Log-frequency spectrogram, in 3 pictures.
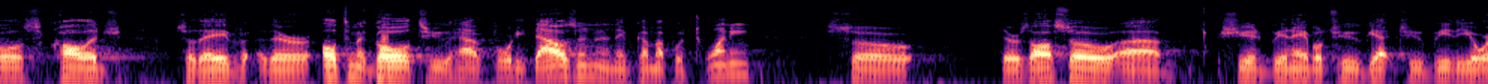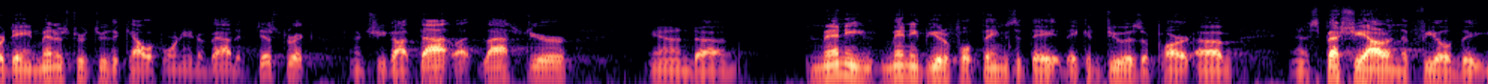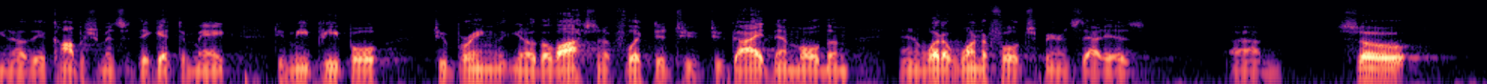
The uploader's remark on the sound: Mt. Zion Church Live!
